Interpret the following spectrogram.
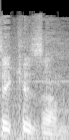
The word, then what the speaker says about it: Sikhism: It's actually pronounced Sikhism, but if you hear it in media...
